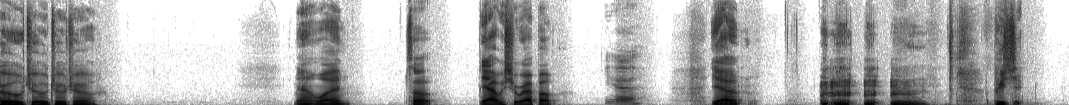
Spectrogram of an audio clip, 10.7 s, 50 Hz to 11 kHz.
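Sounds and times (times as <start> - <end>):
speech: 0.0 - 1.0, 2.9 - 5.6, 7.1 - 7.5, 8.2 - 10.3
person clearing throat: 8.2 - 9.4.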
